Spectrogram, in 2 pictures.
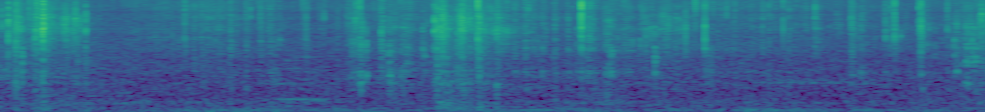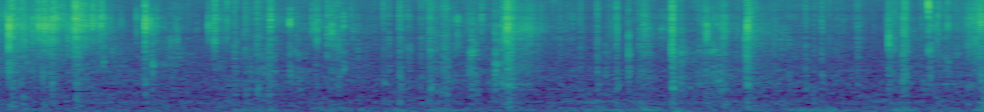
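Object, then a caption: Painted bar of soap shaved with a metal knife. A metal knife blade shaves and carves curls off a hand-sized solid bar of green soap with an orange painted coating, held in the palm. The sound is quiet, dry and crinkly: a steady run of bright, short scraping ticks and crisp rasps, with little low end and no ring after each cut.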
